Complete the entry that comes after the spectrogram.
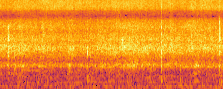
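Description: Sliced ginger sizzles steadily in a hot pan, a continuous bright frying hiss with faint crackles and pops throughout, no voices over it.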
